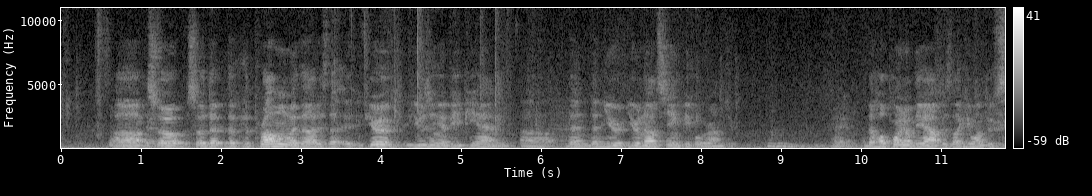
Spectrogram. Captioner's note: giggles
